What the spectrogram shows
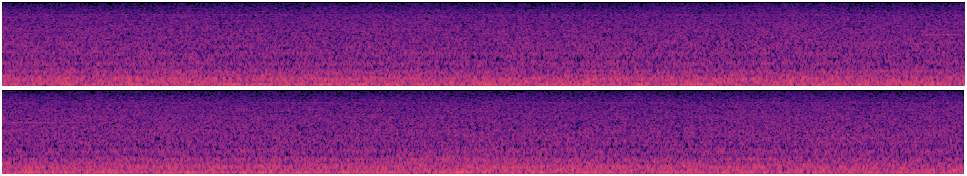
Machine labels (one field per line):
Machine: slide rail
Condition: normal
